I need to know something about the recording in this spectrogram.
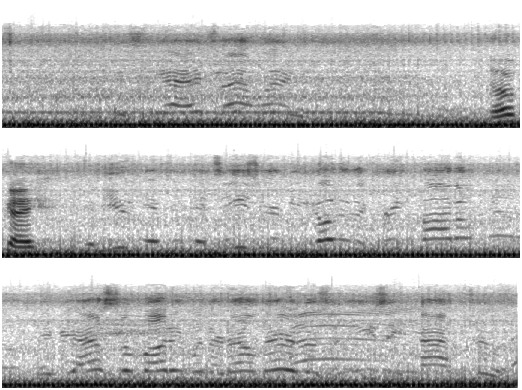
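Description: ATV engine idling steadily, a constant low drone, with people talking over it.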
